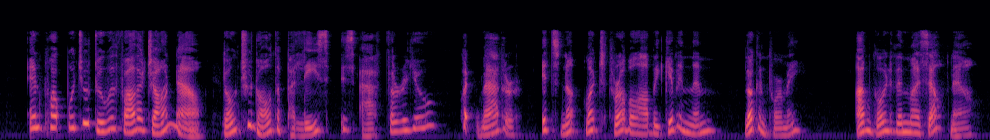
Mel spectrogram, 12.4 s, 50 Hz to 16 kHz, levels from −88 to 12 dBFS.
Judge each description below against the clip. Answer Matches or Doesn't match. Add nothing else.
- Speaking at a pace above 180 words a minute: Doesn't match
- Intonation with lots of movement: Matches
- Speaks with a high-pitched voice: Matches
